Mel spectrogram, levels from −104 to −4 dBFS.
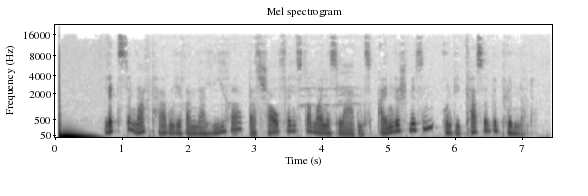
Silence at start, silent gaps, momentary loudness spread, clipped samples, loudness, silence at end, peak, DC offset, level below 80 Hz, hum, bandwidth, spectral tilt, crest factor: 0.05 s; none; 7 LU; 0.2%; -35 LUFS; 0 s; 0 dBFS; under 0.1%; -32 dBFS; none; 15.5 kHz; -6 dB/octave; 20 dB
